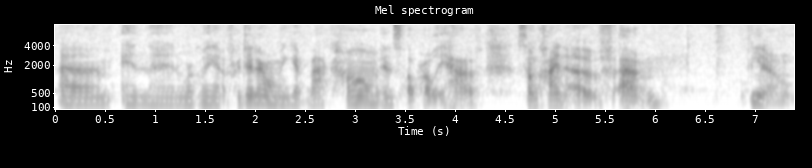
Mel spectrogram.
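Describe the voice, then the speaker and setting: A woman in her thirties speaking candidly in a casual personal vlog, her voice slightly rough, with many ums. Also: lowish voice, unhurried. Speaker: vlogger. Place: hotel room.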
